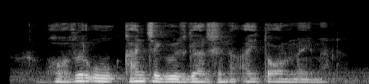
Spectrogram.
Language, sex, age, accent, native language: Uzbek, male, 25-34, Andijon, Uzbek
